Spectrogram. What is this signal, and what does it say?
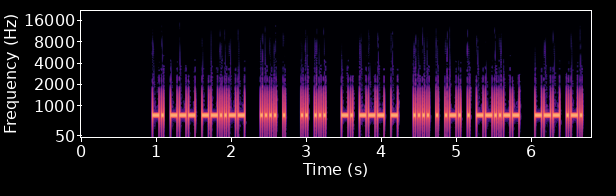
Morse code, heard as a keyed tone, about 40 wpm, 700 Hz. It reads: NO, HE IS NOT HERE, OR
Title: Sentences from Top 1400 Words 40wpm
